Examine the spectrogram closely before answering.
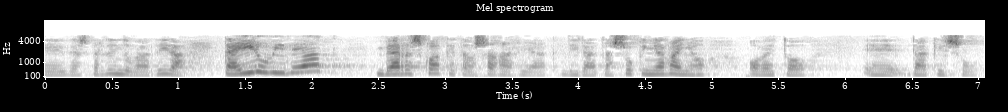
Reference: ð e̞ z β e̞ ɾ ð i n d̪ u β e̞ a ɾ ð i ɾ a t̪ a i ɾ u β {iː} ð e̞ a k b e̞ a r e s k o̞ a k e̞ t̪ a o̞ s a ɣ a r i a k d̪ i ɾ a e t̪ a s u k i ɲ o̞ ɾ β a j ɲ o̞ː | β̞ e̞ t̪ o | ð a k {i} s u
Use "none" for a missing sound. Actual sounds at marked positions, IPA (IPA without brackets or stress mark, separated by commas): i, i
